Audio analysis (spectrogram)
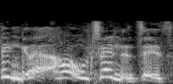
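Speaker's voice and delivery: heavy laughter.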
